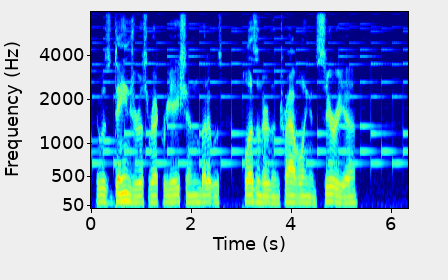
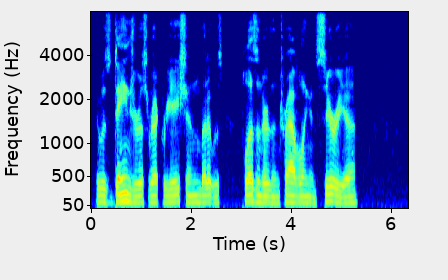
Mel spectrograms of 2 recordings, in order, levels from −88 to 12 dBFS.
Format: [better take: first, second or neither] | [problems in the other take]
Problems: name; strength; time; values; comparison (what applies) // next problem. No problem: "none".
second | background sound (Ringtone); 18 dB below the speech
